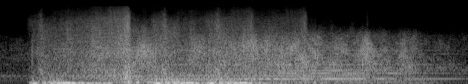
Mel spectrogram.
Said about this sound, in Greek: Καμιά φορά το βουητό των αεροπλάνων πάνω από το κεφάλι μας σκορπίζε μεγάλο εκνευρισμό στο κοπάδι.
